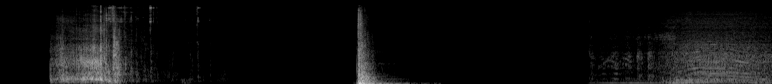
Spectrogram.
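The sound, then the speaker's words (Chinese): Keys jangle in a few bursts, a sharp thud follows after a pause, and then a car engine cranks and starts, its running rumble building and holding to the end. “两天后，姑姑开车来接他们，把行李塞进后车厢。”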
